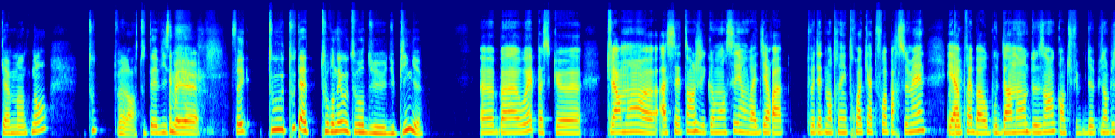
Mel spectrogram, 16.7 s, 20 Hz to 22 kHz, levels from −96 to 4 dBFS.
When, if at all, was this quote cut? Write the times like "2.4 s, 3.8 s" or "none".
2.5 s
